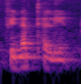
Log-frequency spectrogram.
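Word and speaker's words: phenolphthalein: ठीक है, इसको प्रोनाउंसिएशन किया जाता है ऐसे, फिनप्थेलिन।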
